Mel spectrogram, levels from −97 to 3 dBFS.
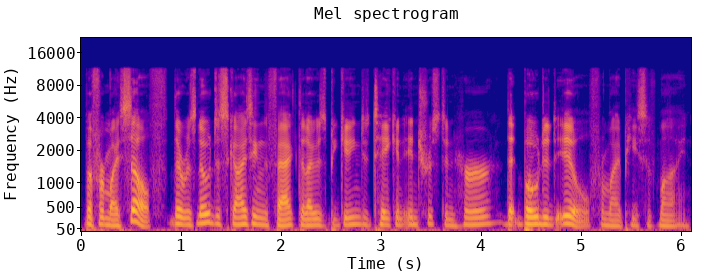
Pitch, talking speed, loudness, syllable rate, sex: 135 Hz, 265 wpm, -20 LUFS, 6.2 syllables/s, male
